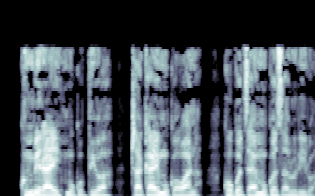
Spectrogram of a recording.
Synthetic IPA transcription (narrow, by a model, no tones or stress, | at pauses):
kʰumbiɾaimuɡopiwa | t͡ʂak̬aimukowaːna | ɡ̥ʱoɡʱod͡zaimukozaruriːrwa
